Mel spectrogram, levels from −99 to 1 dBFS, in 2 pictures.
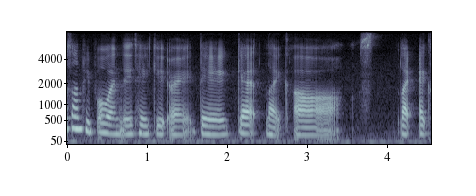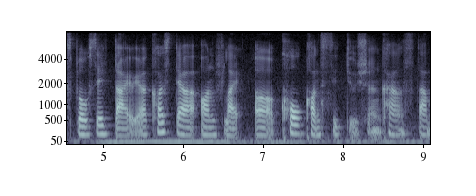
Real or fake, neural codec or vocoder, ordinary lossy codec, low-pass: real; none; none; none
